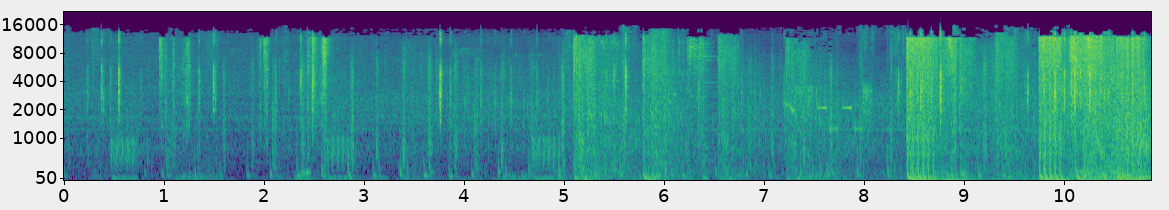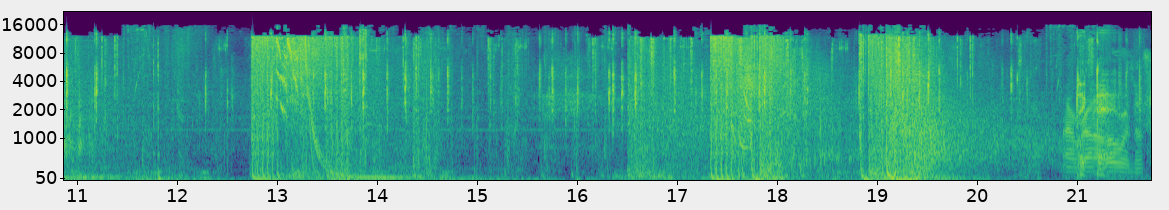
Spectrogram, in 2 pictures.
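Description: Fortnite match gunfire, sparse shots at first building into long, loud sustained bursts of automatic fire, with a voice talking at times.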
